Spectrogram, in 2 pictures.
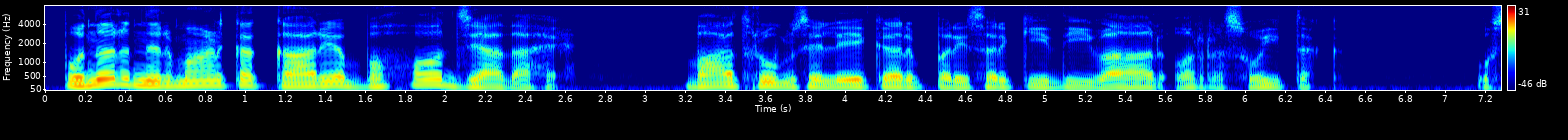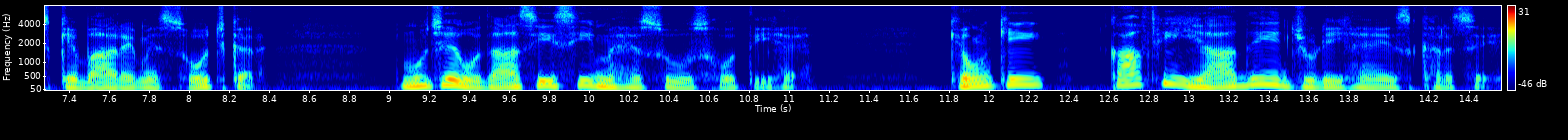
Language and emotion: Hindi, sad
